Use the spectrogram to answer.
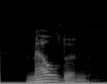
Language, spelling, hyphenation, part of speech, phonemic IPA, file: Dutch, melden, mel‧den, verb, /ˈmɛldə(n)/, Nl-melden.ogg
- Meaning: 1. to report, to communicate; let know 2. to inform, to let know, to give an update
